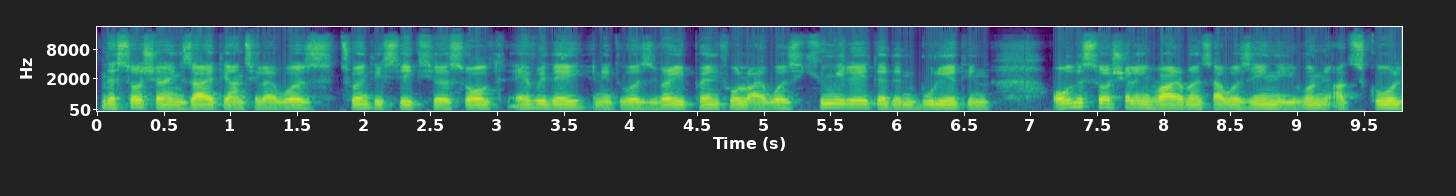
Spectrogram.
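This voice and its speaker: A man's voice: mid-range voice, dark tone. A man in his thirties from Romania, speaking English as a second language as he hosts a self-help webinar. He talks earnestly and keeps repeating himself, often adding "yeah". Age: 30s. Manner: earnest, repetitive, with frequent "yeah" tags. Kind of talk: presenting a webinar. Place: Bali.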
